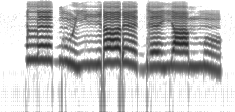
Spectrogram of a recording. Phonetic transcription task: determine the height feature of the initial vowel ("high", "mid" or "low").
mid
